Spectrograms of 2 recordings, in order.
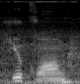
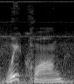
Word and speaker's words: Huai Khwang: it up to and I've been saying hu kuang the MRT speaker lady said W kuang so I'm sure I'm pronouncing that incorrect now my friend is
